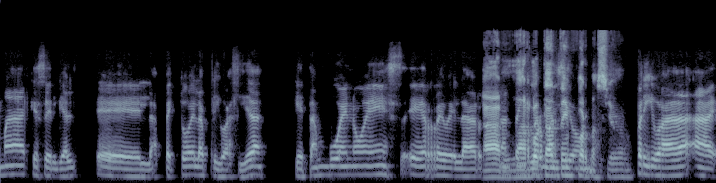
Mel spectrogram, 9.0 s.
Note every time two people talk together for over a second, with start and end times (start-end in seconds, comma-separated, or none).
6.0-7.5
